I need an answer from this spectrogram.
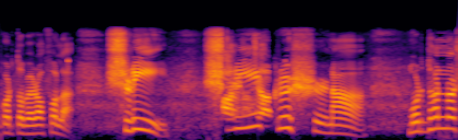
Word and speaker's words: কৃষ্ণ: রফলাটা স্পষ্ট উচ্চারণ করতে হবে রফলা শ্রী শ্রী কৃষ্ণ মূর্ধন উচ্চারণ হল জিউভা উল্টে স উচ্চারণ করতে হবে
